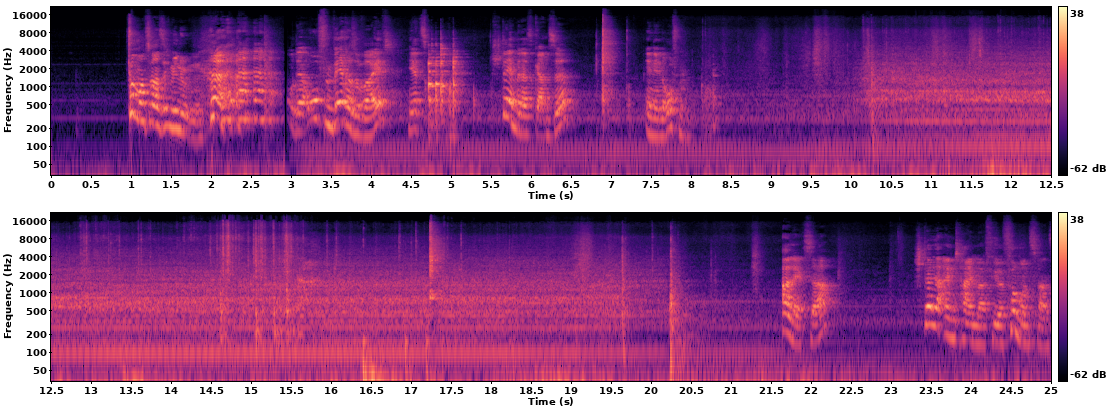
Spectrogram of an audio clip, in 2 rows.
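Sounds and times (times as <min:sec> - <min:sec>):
appliance fan motor whirring: 0:05.4 - 0:22.2.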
